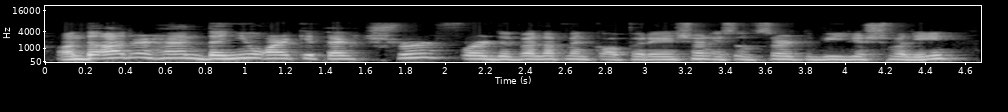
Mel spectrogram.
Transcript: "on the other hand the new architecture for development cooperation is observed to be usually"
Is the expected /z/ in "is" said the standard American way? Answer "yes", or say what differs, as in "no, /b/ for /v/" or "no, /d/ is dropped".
no, /s/ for /z/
